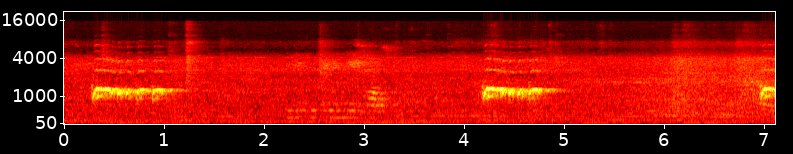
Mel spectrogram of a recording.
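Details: Local wild-type zebra dove from Tulungagung singing steadily, with a voice described as Kristal and Ulem. Two short purring, trilled coo phrases about four seconds apart, each lasting under a second, over a quiet hiss with faint background noises.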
